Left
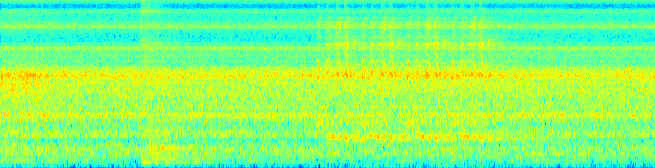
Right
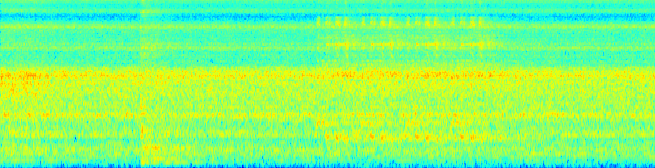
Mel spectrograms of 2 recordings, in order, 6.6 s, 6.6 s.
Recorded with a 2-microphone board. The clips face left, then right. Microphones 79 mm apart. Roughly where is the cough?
No cough in this recording.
